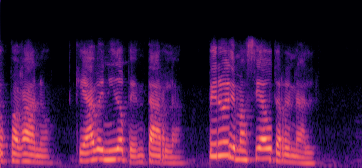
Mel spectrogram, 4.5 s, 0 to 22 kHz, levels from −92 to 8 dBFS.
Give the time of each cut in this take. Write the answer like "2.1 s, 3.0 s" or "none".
1.6 s, 2.4 s, 2.8 s, 3.4 s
